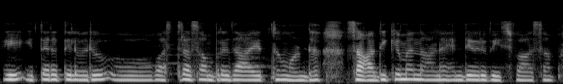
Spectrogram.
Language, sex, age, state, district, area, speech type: Malayalam, female, 30-45, Kerala, Malappuram, rural, spontaneous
